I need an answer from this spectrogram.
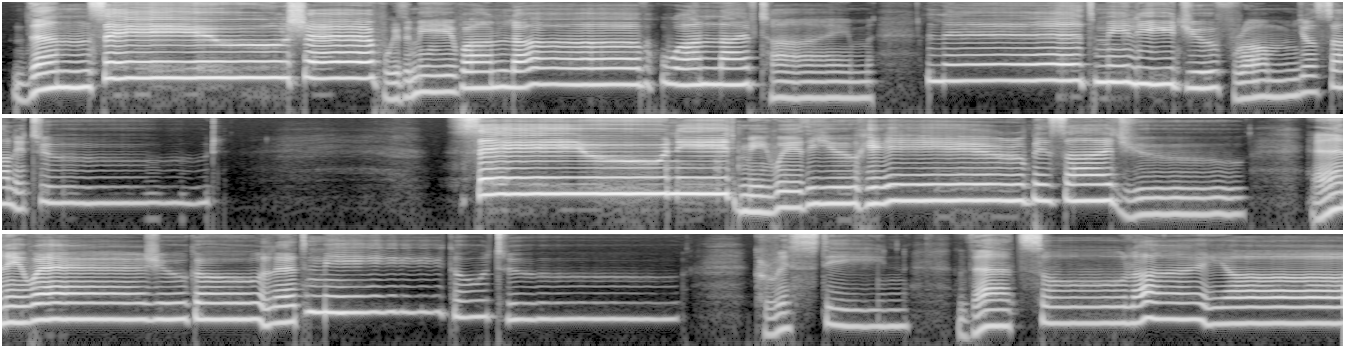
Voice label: Earthworks M30 male, microphones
